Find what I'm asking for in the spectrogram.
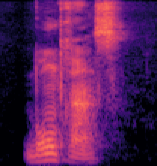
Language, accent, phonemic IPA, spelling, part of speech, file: French, France, /bɔ̃ pʁɛ̃s/, bon prince, adjective, LL-Q150 (fra)-bon prince.wav
- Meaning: magnanimous, generous, sporting, indulgent, benevolent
